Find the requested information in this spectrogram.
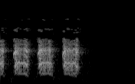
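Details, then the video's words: Red junglefowl hen giving three loud, harsh, broad clucks evenly spaced, followed by quiet. "Suab poj qaib qus seev zoo heev"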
